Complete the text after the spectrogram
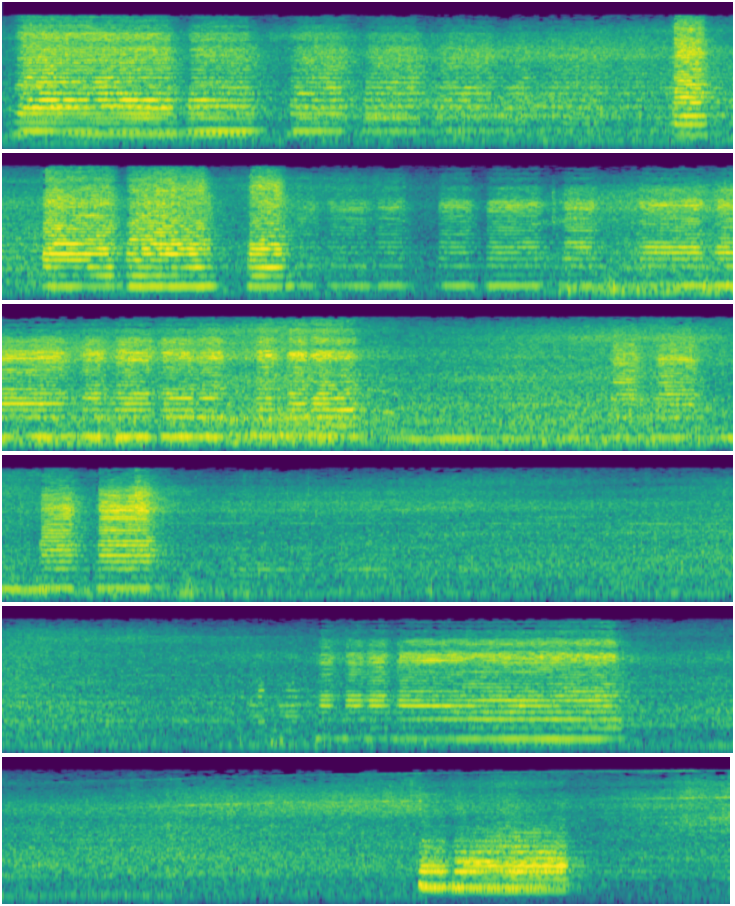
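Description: Heavy truck engines rumble loudly as the trucks drive past one after another.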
